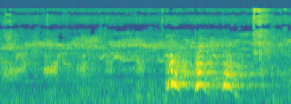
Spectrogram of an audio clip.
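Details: Shetland Sheepdogs running at full speed give three sharp barks in quick succession near the end, after quieter faint sounds and steady outdoor background noise.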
